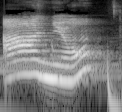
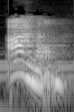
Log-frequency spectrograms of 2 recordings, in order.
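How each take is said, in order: First: The middle consonant is a palatal 'ny' sound. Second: The middle consonant is a plain 'n' sound. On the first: The speaker calls it right. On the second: The speaker calls it wrong.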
